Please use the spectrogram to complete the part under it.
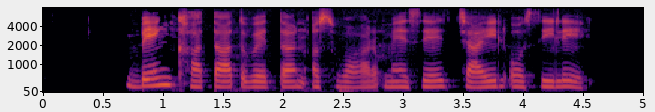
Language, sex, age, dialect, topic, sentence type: Magahi, female, 51-55, Northeastern/Surjapuri, banking, statement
